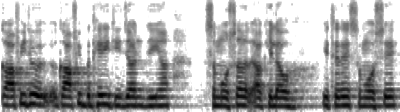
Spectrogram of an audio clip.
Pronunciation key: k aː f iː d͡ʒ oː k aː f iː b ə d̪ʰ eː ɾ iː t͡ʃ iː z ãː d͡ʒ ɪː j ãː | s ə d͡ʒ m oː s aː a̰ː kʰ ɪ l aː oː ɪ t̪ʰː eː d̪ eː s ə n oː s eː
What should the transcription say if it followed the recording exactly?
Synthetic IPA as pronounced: k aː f iː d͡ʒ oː k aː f iː b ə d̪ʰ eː ɾ iː t͡ʃ iː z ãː d͡ʒ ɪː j ãː | s ə m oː s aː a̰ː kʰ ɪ l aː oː ɪ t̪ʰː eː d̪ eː s ə m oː s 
